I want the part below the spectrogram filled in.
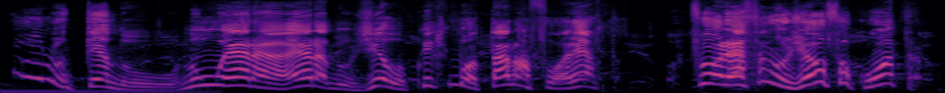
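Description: A man's voice: extremely high pitch, wildly swooping pitch, fast, bright, forceful tone, soft background music, heavily acted. An actor playing a pompous, self-assured Brazilian driver who is also a father, and who takes offense easily. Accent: Brazilian Portuguese. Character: self-important male driver, a father, Renan.

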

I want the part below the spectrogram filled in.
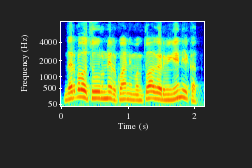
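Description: Loud, teasing young man vlogging. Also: sits high, racing. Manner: loud, teasing, talks straight to viewers. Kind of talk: casual family vlog.

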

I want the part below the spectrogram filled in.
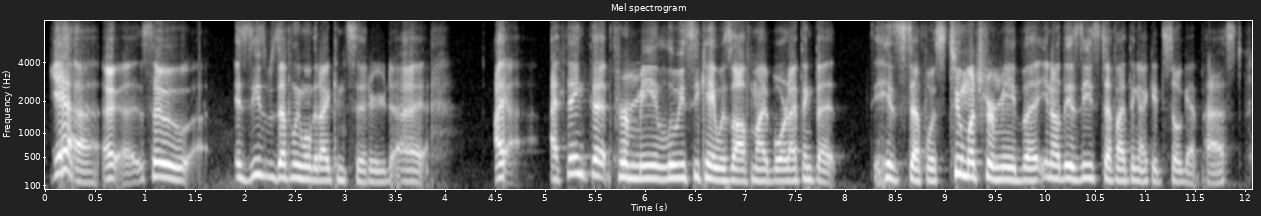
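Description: A man's voice: on the high side, brisk, fairly bright tone, no echo. A young man in casual podcast chat, talking eagerly in long run-on thoughts over a headset on a video call from home. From United States. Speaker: podcast co-host. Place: home room. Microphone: headset mic on video call.

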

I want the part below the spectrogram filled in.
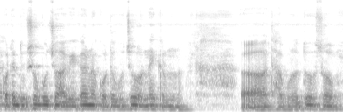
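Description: A man from West Bengal talking in a rambling, chatty vlog, his voice hoarse and strained. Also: medium pitch, mellow. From West Bengal, India. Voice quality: husky, strained voice. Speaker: vlogger. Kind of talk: casual vlog chat.

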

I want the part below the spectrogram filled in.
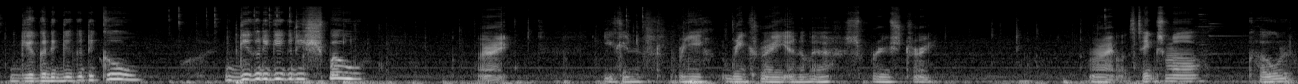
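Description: A man's voice: mid-range voice, takes it slowly, long pauses. A young man giving casual, jokey commentary on his own gameplay, chatting to himself and his viewers. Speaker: gaming commentator. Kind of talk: casual let's-play commentary.

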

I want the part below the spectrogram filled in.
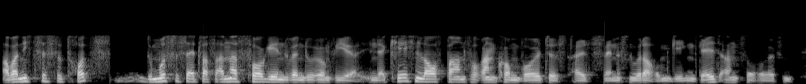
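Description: A man's voice: lowish voice, a little fast, hardly any pauses, no room sound. A man, a game developer being interviewed, telling stories about his work with light laughs now and then. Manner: talkative, recounts anecdotes with light laughs. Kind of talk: interview answers, relaxed storytelling. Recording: dull phone-like line.

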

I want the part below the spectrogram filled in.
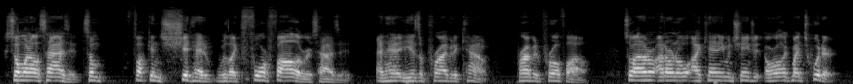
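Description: A man's voice: on the high side, fast, a bit bright. Profane, rambling young man ranting solo. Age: 20s. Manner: profane, rambling, restarts a lot. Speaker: podcast host. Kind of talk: casual solo rant.

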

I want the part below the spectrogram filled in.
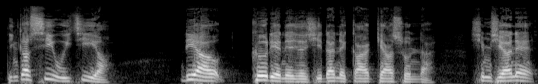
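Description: A Taiwanese man in his sixties gives a rousing political lecture. He asks rhetorical questions and shouts slogans. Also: a little high, lively intonation, a little fast, no echo, clean studio sound. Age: 60s. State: numb hands and feet. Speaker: seminar lecturer.

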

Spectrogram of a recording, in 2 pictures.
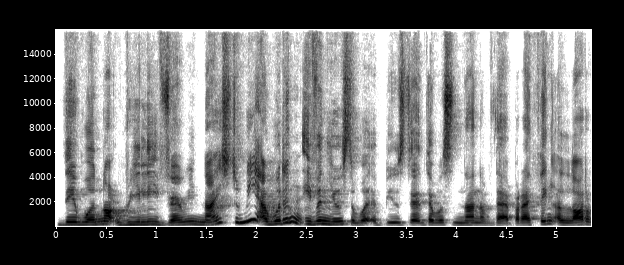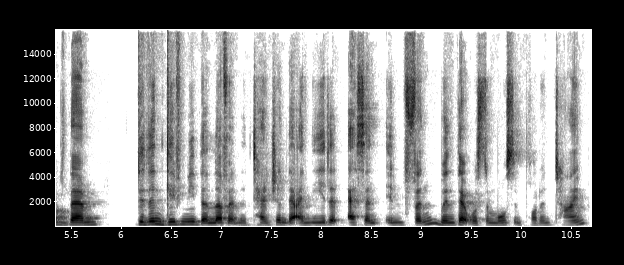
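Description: Fairly quick and a little mellow, her lowish voice belongs to a Singaporean guest in her forties. In a candid studio conversation on a set with sofas, this emotional resilience speaker tells her story through a lapel mic, reflective and earnest, often using fillers and starting over.

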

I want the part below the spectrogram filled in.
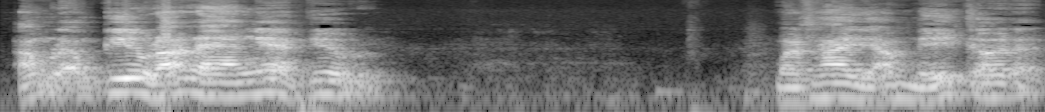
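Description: A man's voice: medium pitch, a little slow. A man with a Southern Vietnamese accent, a Buddhist monk telling a rambling story in an informal dharma talk, often repeating words. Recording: echoey room, distant mic.

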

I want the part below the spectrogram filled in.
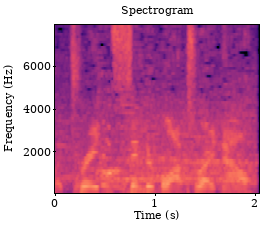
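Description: A man's voice: fairly high pitch, moderate pace. A man doing live colour commentary on wrestling, speaking in a dramatic, emphatic way full of hyperbole. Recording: loud crowd and arena noise.

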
